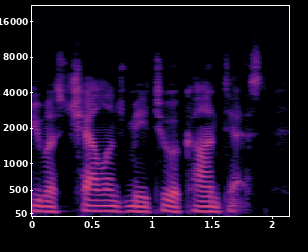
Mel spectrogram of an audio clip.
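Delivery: deep, grim, low menacing voice. Retelling a movie scene where Death issues a challenge: menacing Grim Reaper voice. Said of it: "very grim, very dark, menacing. He says".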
